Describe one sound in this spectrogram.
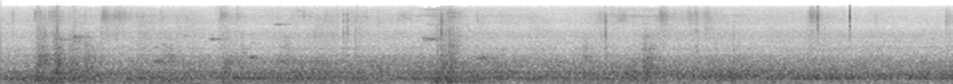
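Train wheels clatter and click over the track joints.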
